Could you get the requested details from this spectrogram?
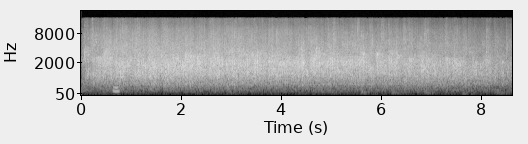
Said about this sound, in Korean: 좋은 말씀 들려주세요. 이렇게 환영의 뜻으로 크게 박수하시겠습니다.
